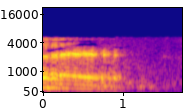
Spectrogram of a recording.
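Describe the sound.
A sheep gives one long, wavering bleat, loud and nasal at first, then fading away during the second half.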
